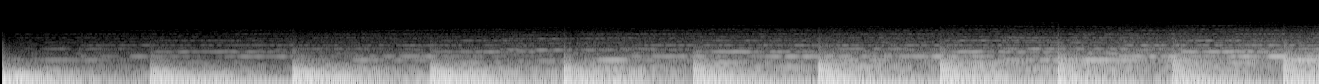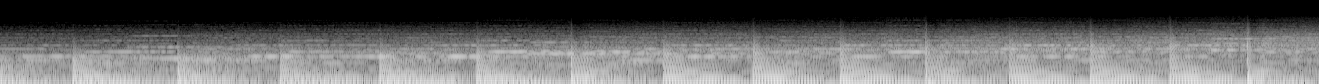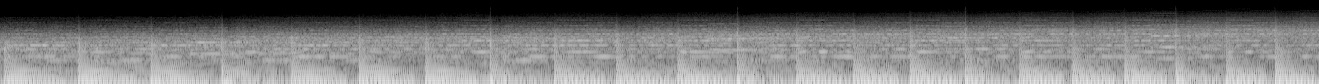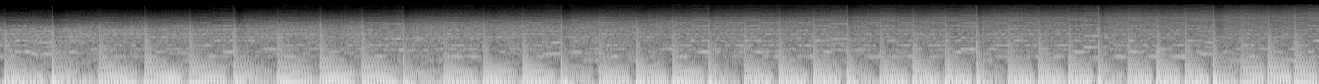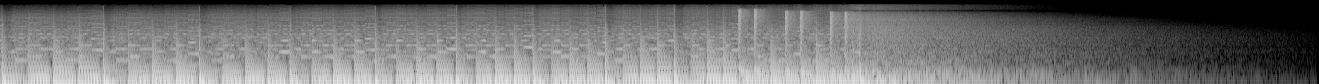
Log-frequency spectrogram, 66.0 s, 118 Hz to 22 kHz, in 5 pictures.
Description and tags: A electronic intro with a 80s vibe, Enjoy!
80s, Arcade, Electronic, FX, Intro, Madness, Movie, Music, Oldschool, Synthesizer, Synthwave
